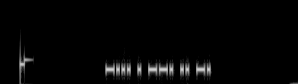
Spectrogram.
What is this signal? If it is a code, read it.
Morse code, heard as a keyed tone, about 46 wpm, 700 Hz. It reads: BEGIN
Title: Sentences from Top 300 Words - New Word Drill - 45wpm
